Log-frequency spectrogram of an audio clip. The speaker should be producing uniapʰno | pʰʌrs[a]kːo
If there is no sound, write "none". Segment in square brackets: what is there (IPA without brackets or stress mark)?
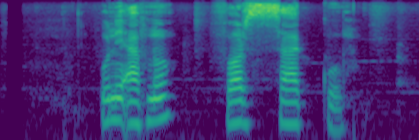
a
